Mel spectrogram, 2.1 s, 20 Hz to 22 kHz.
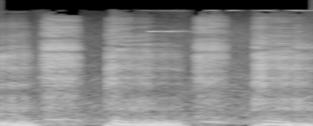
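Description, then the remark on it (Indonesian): Heavy, loud panting: four rough, breathy gasps in quick succession with only brief pauses between them, like someone catching their breath after exertion. No one speaks. “Uang 10 kilo ini masa juga terengah-engah sih beli itu.”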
